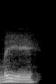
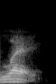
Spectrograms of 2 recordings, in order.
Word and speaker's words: Lee: last name incorrectly so it's not lee it's lay um and there's a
